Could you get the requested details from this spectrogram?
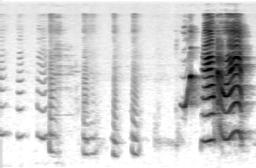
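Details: Pet green parrot saying "mummy" indoors: a few short soft squeaky notes, then a loud, harmonic-rich wavering call near the end.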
